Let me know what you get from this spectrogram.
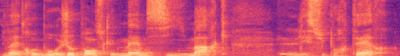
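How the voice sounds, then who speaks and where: A man with a head cold and a sore throat talks football straight to his viewers, excitable and opinionated. His voice sits a little high for a man, and he keeps drifting into rushed, rambling asides. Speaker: football video creator answering viewer questions. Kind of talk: casual opinionated football talk to camera.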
